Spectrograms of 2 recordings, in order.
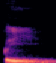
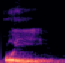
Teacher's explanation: Nah, maka dalam pengucapan huruf tebal di huruf qaf, kita bantu dengan angkat rahangnya ke o ketika berharokat fathah. Kalau dia berharokat kasroh, maka huruf qaf berlaku namanya tafkhim nisbi, tebal yang lemah, tidak mengangkat rahang. Jadi rahangnya boleh langsung di i, qi, tidak menjadi seperti huruf tebal yang lain, oi, tidak, tapi qi.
